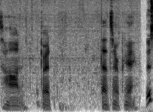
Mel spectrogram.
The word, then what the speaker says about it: Han: Anything h it's Han, but that's okay. This attempt to reccon Billy D. William's odd pronunciation of the name the original trilogy makes me super angry.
